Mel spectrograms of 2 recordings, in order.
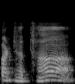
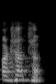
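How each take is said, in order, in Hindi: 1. शब्द 'th' के बाद एक स्वर पर समाप्त होता है। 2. शब्द बिना स्वर के 'th' ध्वनि पर समाप्त होता है। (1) "तो पूर्ण अ का उच्चारण करिए" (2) "नहीं बोलना है"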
